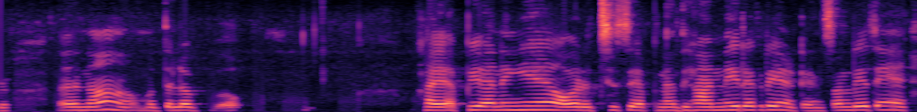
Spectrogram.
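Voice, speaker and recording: A woman casually telling a fan-fiction story in a rambling, halting way, with many fillers, recorded on a phone. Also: on the high side, warm tone. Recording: muffled lo-fi audio.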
